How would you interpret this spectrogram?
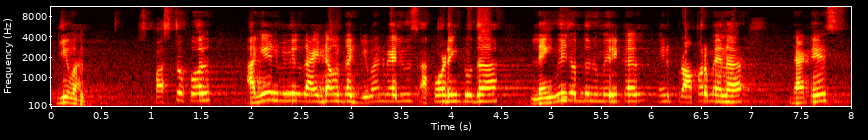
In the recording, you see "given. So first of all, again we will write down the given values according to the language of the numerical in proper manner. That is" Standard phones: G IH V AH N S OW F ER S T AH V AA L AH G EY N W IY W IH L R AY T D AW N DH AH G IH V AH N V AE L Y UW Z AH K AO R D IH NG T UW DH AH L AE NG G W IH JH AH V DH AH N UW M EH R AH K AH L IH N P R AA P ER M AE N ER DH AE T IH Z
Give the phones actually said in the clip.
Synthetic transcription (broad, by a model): G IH V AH N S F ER S T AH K AA L AH G EY N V IY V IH L R AY T D AW N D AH G IH V AH N V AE L Y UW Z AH K AO R D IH NG T UW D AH L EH NG G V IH JH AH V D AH N UW M EH R AH K AH L IH N P R AA P ER M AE N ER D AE T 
